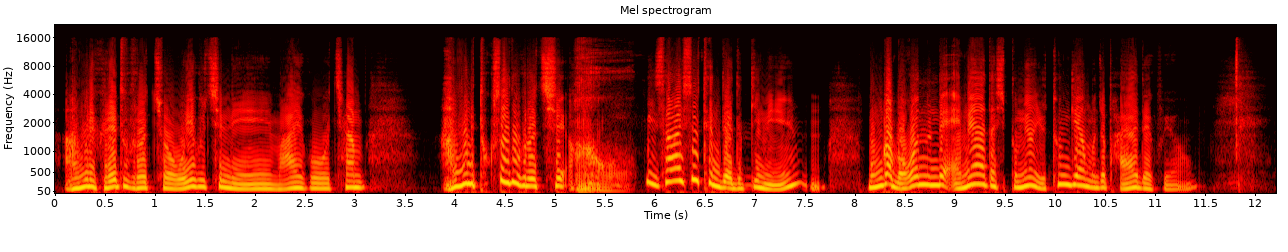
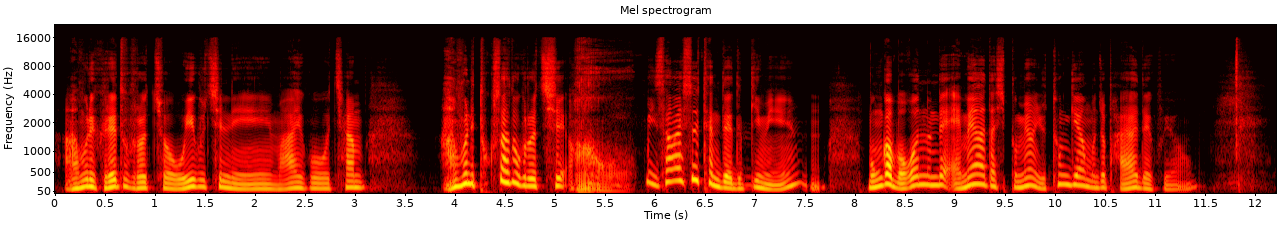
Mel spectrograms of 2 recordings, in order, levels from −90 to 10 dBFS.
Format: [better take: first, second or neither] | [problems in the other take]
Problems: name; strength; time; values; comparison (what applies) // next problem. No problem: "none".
second | distortion; heavy; 15% of the sound clipped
